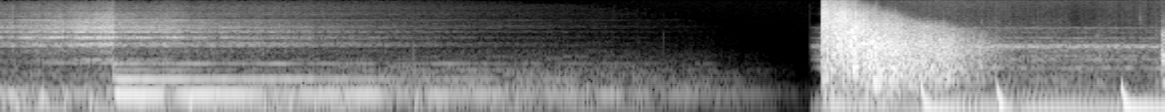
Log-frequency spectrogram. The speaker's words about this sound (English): The sound of a shotgun being discharged in an enclosed area like this is absolutely ear-shattering.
